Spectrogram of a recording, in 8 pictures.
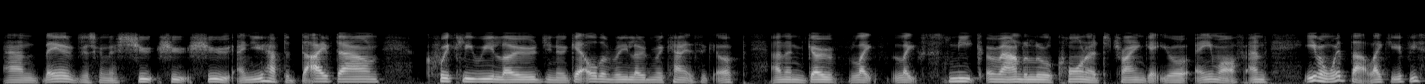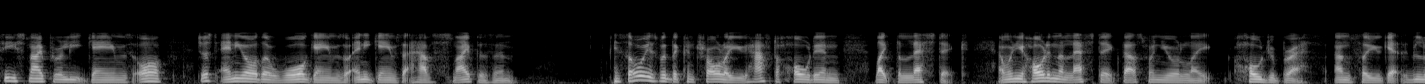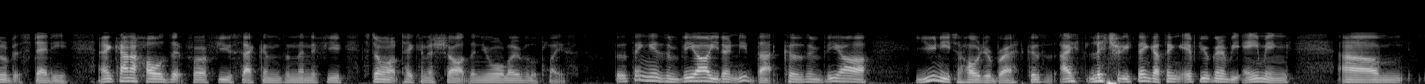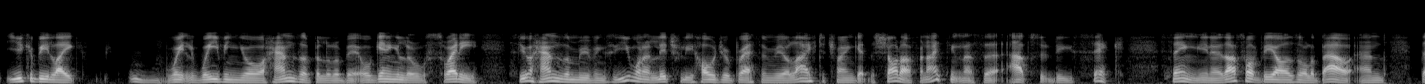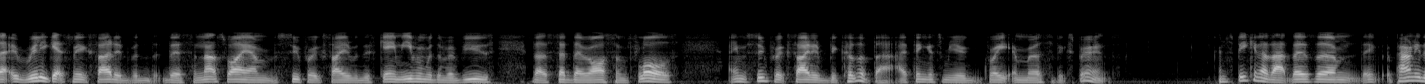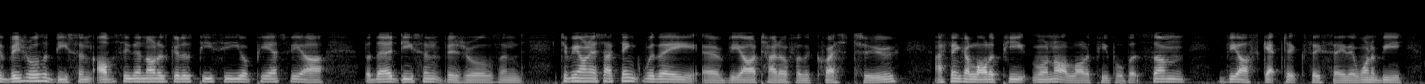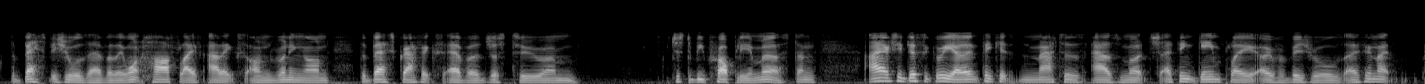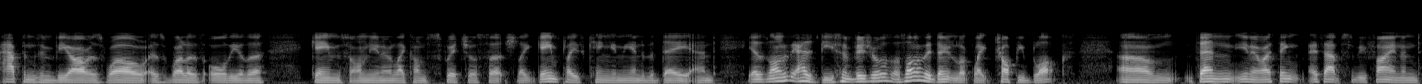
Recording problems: high frequencies cut off; severe; nothing above 4 kHz

